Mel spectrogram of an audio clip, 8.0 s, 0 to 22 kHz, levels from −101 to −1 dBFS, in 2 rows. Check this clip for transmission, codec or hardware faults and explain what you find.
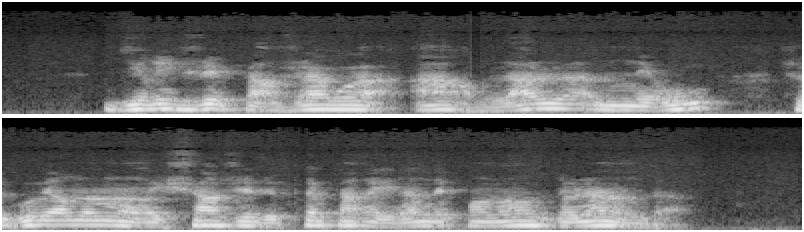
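One fault: from 2.35 to 2.41 s the speech dips abruptly by about 6 dB, then returns. This is likely one channel dropping out, so the mono sum briefly loses half its shared signal. Unlike a gain fade, the step is instant and exactly halving.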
